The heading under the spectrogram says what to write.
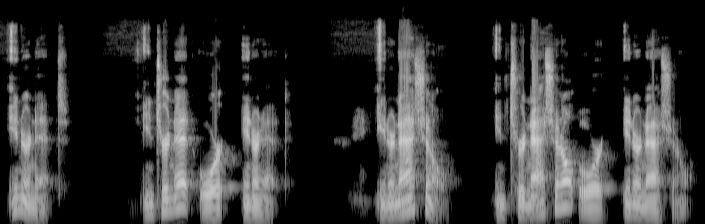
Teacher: you have NT in the middle the t is silent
